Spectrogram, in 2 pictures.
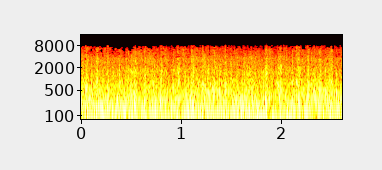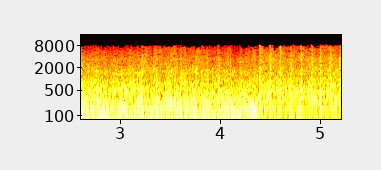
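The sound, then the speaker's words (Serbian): Gunfire and explosions in Tripoli, Libya: a loud, unbroken roar of rapid shots and blasts that runs dense and steady for the whole clip, with no clear pauses between bursts. “Eksplozije i pucnjave što odjekuju glavnim gradom Libije”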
